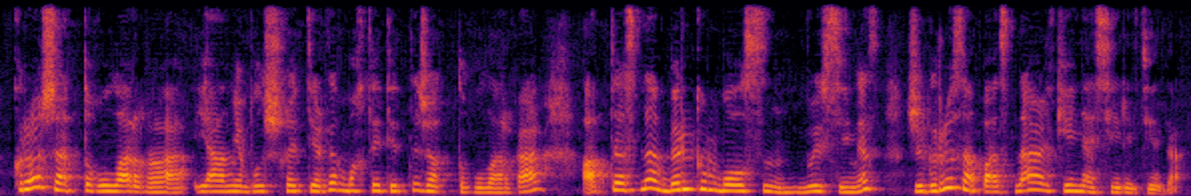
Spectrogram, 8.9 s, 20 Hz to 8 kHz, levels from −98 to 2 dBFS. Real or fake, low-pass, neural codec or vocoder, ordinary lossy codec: fake; none; codec, 16 kHz, 4 kbps, FunCodec, trained on LibriTTS, 50 frames a second; none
